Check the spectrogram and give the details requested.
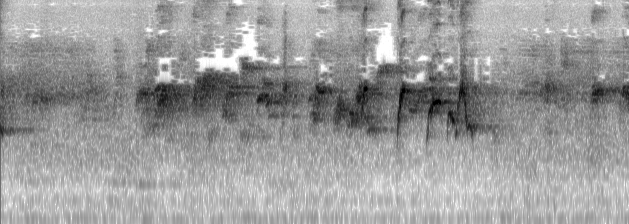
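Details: Red-whiskered bulbul: a quiet opening gives way to a lively stream of rapid chirps and short slurred whistles, several sharp downward notes close together near the end.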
